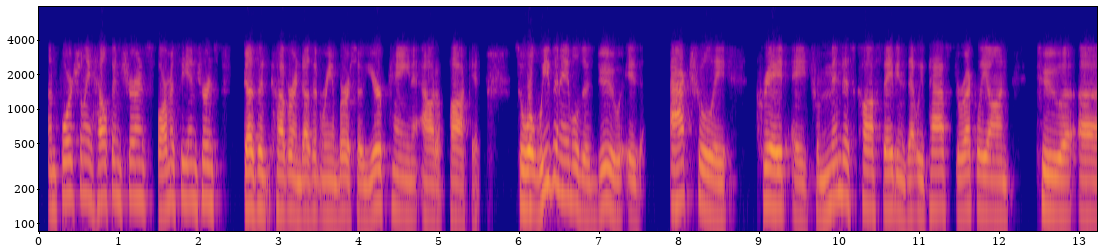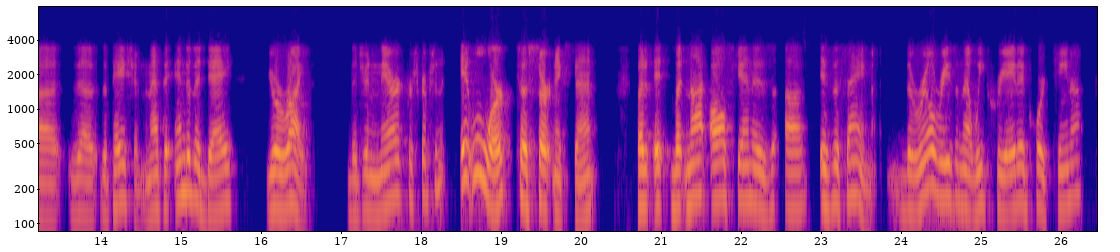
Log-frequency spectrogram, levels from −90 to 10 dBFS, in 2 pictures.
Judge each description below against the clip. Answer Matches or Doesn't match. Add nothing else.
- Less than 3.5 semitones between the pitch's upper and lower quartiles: Doesn't match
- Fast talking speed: Doesn't match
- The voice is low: Doesn't match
